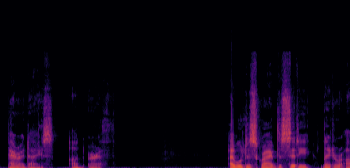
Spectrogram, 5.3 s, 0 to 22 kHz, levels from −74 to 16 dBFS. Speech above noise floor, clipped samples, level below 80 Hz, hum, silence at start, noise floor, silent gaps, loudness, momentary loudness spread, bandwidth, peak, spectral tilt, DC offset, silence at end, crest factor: 33 dB; under 0.1%; -42 dBFS; none; 0.1 s; -59 dBFS; none; -26 LUFS; 12 LU; 15.5 kHz; -10 dBFS; -4 dB/octave; under 0.1%; 0 s; 20 dB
